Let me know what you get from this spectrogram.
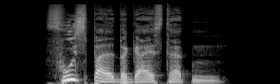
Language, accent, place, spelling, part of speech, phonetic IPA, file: German, Germany, Berlin, fußballbegeisterten, adjective, [ˈfuːsbalbəˌɡaɪ̯stɐtn̩], De-fußballbegeisterten.ogg
- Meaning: inflection of fußballbegeistert: 1. strong genitive masculine/neuter singular 2. weak/mixed genitive/dative all-gender singular 3. strong/weak/mixed accusative masculine singular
